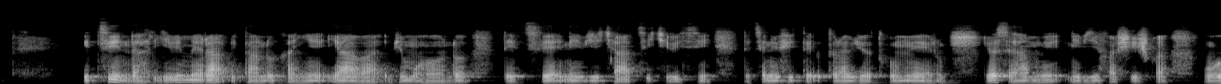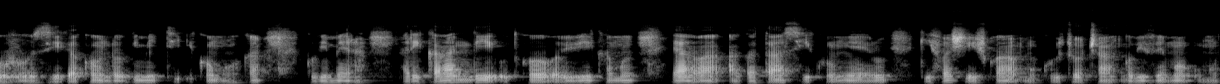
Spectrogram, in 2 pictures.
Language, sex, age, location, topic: Kinyarwanda, male, 18-24, Huye, health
